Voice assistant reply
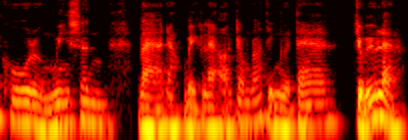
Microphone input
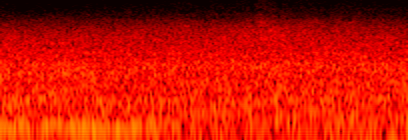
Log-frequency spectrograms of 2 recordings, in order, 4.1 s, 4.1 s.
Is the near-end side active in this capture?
No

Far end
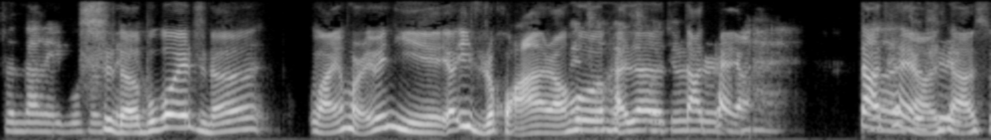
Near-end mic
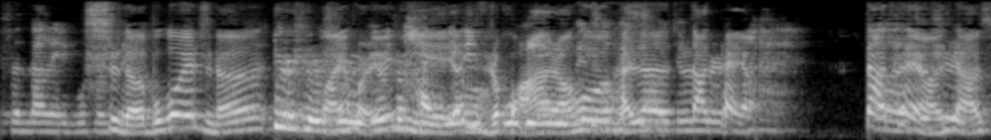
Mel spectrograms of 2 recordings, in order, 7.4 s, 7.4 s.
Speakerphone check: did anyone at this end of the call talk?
Yes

